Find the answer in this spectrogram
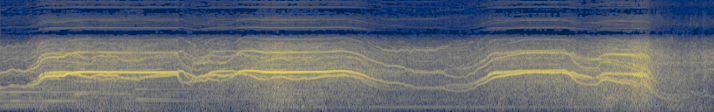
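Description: DJI FPV drone's motors and propellers whining, the pitch climbing and falling with the throttle in several swells: high and steady for a few seconds, sagging low around the middle, then climbing again and dropping off near the end.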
